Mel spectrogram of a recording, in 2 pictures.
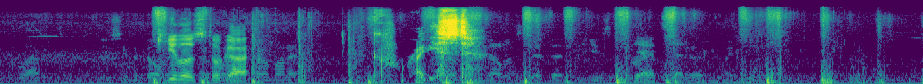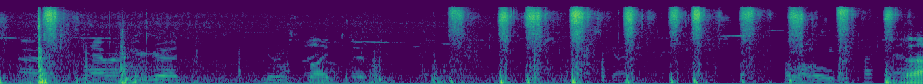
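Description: Footsteps crunch steadily through grass and dirt.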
